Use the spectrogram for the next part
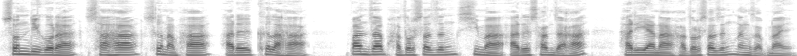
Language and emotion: Bodo, neutral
